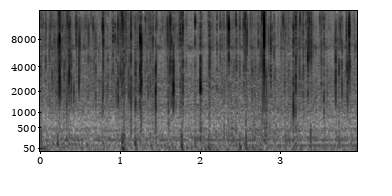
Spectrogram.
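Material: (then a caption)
Plastic. A small bundle of white plastic rope is squeezed and rubbed with the fingertips of both hands. It makes a quiet, steady stream of dry crinkling and crackling, with many short, bright ticks and snaps over a faint low hum.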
